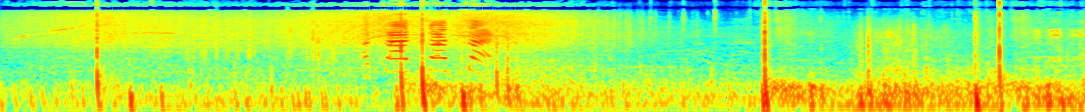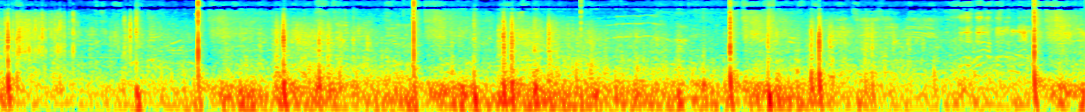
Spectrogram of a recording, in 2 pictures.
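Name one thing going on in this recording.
Fireworks burst with loud booms and crackles outdoors.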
